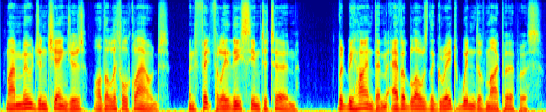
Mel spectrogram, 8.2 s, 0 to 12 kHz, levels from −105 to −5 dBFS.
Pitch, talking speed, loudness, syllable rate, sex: 100 Hz, 185 wpm, -19 LUFS, 5.0 syllables/s, male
